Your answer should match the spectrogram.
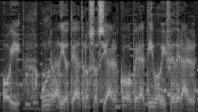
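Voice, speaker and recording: Male radio announcer, deep voice, scripted program introduction, music behind. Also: animated, a little slow.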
